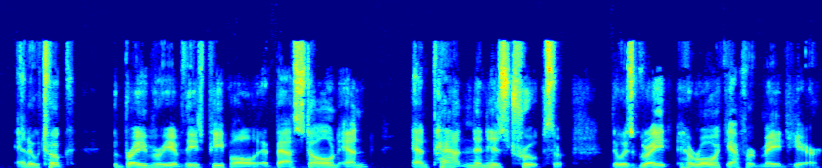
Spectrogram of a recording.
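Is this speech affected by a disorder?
No.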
